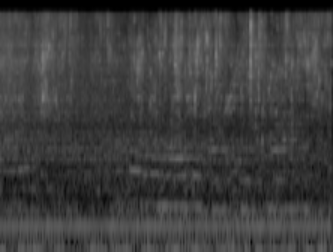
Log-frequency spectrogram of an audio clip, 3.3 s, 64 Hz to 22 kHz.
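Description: Steady running water, 2.5 cups, pours into a pot, a continuous close splashing stream with a low background hum throughout.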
